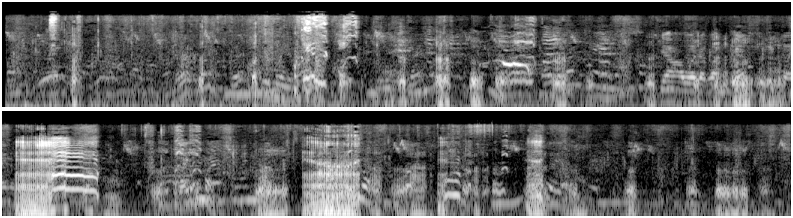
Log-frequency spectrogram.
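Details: Pigs at a zoo grunt and give loud harsh squeals over the chatter of people nearby.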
